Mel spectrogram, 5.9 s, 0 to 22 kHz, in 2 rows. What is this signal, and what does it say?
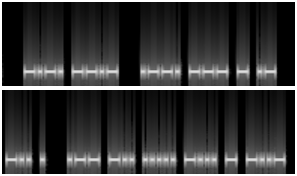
Morse code, heard as a keyed tone, about 33 wpm, 700 Hz. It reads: CQ POTA DE WD5BTX
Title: Speed-Racing Common QSO Phrases Encore - 35wpm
